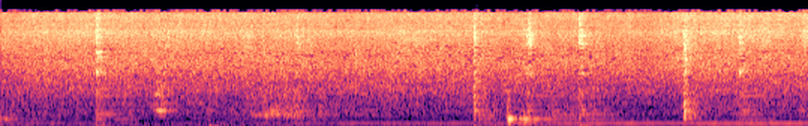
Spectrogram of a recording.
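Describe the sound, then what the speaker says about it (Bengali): Ginger-garlic paste sizzles softly in a hot pan while being cooked for an egg curry with brinjal, and a spoon scrapes and stirs in several sharp strokes over a low, steady frying hiss. "এবার দিয়ে দেবো আদা আর রসুন একসঙ্গে আমি বেটে নিয়েছি"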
